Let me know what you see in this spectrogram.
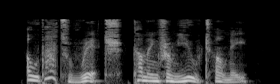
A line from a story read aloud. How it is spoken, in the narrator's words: she sneered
